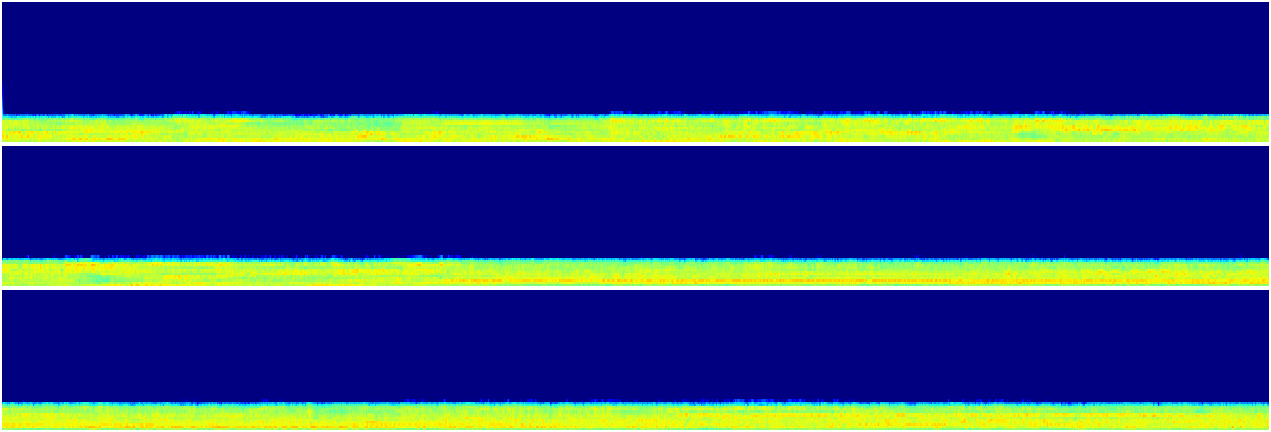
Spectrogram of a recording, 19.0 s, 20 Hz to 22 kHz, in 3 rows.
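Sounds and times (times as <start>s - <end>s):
many voices shouting: 0.0s - 4.2s, 8.0s - 19.0s
audience cheering and whooping: 1.5s - 4.3s, 7.8s - 19.0s.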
